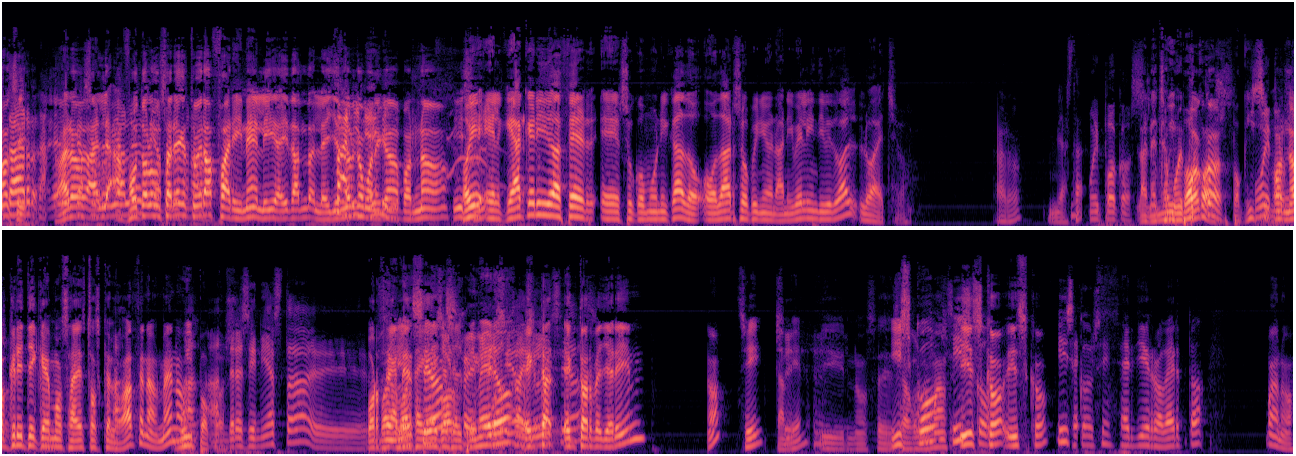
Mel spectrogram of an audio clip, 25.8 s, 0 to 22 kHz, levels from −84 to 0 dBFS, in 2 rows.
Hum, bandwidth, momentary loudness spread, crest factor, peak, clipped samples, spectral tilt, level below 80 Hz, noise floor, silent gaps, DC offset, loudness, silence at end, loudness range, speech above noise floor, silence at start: none; 14 kHz; 16 LU; 18 dB; -4 dBFS; under 0.1%; -5 dB/octave; -52 dBFS; -71 dBFS; none; under 0.1%; -21 LUFS; 0 s; 9 LU; 49 dB; 0 s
